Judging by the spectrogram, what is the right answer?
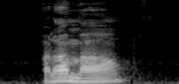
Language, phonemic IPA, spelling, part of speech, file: Arabic, /ra.maː/, رمى, verb, Ar-رمى.ogg
- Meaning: 1. to throw, to toss 2. to throw away, to throw out, to discard 3. to shoot 4. to baselessly accuse, to defame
